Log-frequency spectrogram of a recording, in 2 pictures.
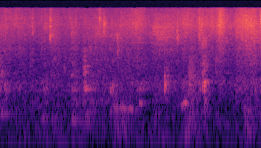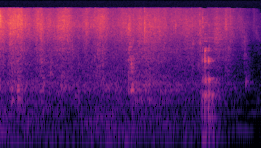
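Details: Pigs in farrowing pens, sows with their piglets, give short, soft grunts over a steady hiss of barn noise.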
